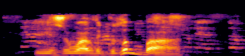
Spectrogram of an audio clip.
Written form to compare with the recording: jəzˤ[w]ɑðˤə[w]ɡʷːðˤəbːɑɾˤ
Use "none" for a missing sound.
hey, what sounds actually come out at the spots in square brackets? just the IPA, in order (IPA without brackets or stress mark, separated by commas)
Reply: w, none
